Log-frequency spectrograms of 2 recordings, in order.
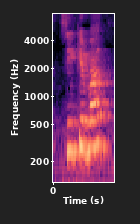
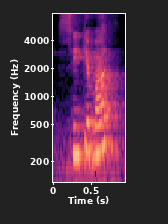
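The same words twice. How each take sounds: The two takes are said the same way.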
